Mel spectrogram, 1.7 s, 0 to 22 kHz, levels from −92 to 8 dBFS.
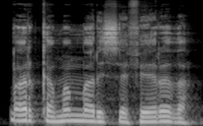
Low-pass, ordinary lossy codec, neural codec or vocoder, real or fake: none; none; none; real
